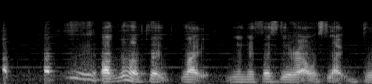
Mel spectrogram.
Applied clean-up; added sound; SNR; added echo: neural separator model SepFormer DNS4.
